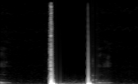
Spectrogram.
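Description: Two loud thumps on the microphone about half a second apart, the second one shorter, heaviest in the bass: microphone handling noise.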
